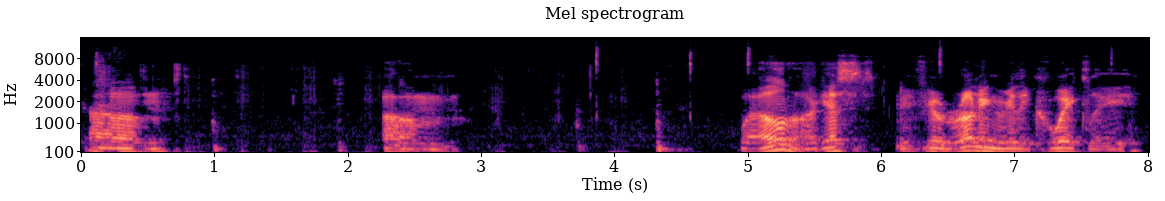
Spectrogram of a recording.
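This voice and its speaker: A man voicing a calm, guarded young martial artist in a tabletop role-play. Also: lowish voice, very slow, long pauses, slight background noise, heavily acted, rough recording. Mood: teasing.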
